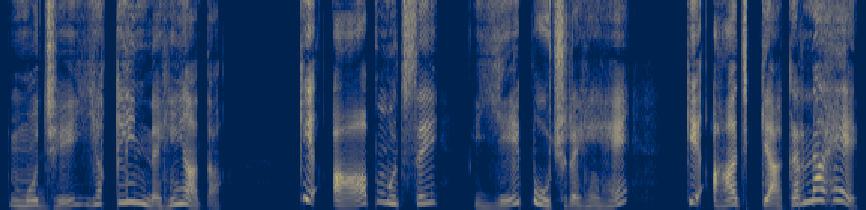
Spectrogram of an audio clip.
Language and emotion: Urdu, disgusted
